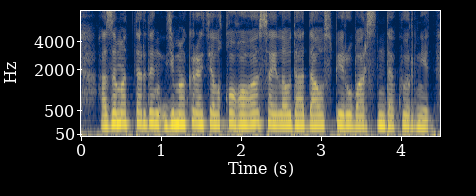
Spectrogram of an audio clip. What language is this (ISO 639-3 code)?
kaz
